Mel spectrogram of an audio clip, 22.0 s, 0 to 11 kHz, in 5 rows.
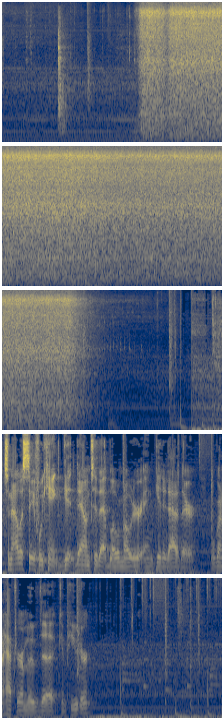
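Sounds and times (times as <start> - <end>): blower motor running: 0.0 - 15.4
rush of air: 2.6 - 11.2.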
